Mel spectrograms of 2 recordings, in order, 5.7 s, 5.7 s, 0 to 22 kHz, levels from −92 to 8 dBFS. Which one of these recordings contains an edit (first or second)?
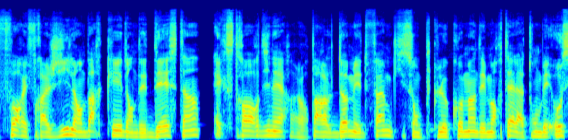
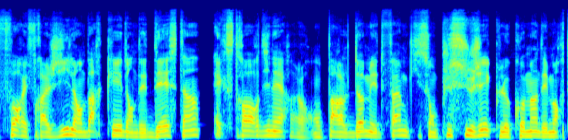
first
